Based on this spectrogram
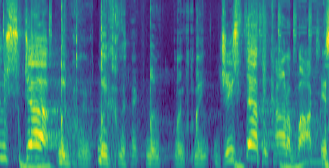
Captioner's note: gulping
